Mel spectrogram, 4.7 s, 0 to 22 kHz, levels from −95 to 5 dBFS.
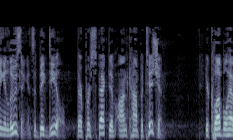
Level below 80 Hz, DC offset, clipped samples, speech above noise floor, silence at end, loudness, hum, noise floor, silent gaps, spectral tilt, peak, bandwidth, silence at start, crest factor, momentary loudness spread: -60 dBFS; under 0.1%; under 0.1%; 44 dB; 0 s; -29 LUFS; none; -71 dBFS; none; -4.5 dB/octave; -6 dBFS; 10.5 kHz; 0 s; 22 dB; 12 LU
